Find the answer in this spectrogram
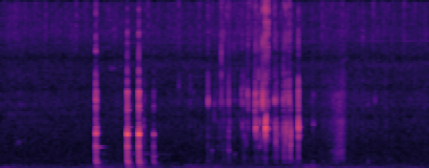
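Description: Three light clicks of glassware being handled, then a short spell of soft wet crackling and splashing as the precipitate slurry is poured from a glass beaker into a paper-lined funnel.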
